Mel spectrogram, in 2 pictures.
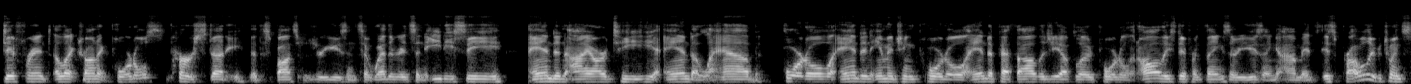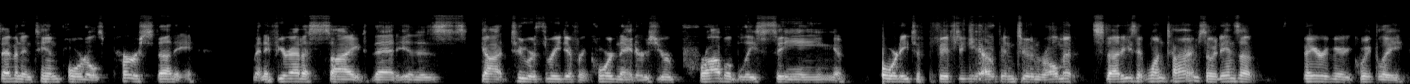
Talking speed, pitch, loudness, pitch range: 175 wpm, 125 Hz, -19 LUFS, 115-130 Hz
